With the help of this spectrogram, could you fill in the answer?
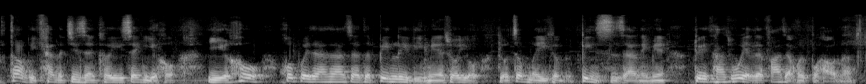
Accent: Taiwan; moved away as an adult; now in United States; 我是从台湾出生长大，然后来到美国

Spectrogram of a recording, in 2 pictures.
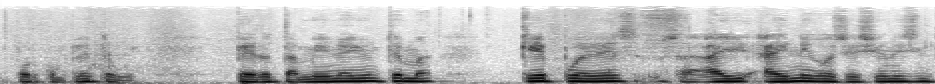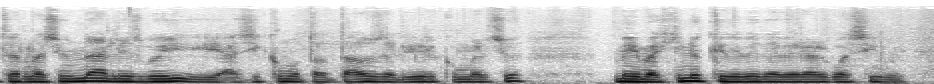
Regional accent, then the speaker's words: Mexico; soy legal aquí en México

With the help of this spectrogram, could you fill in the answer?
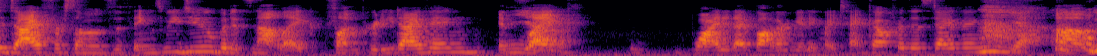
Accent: Springfield, Illinois, United States; moved away as an adult; also born or lived in New Orleans, Louisiana; now in Dauphin Island, Alabama, United States; I was born in Springfield, Illinois, which is flat and in the middle of nothing with no water

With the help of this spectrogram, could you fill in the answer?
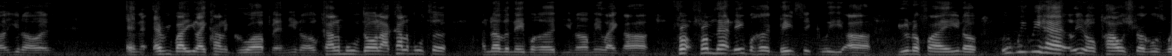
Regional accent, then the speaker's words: New York City, New York, United States; also born or lived in Far Rockaway, Queens / Jamaica, Queens; I moved from Far Rockaway, Queens to Jamaica, Queens.

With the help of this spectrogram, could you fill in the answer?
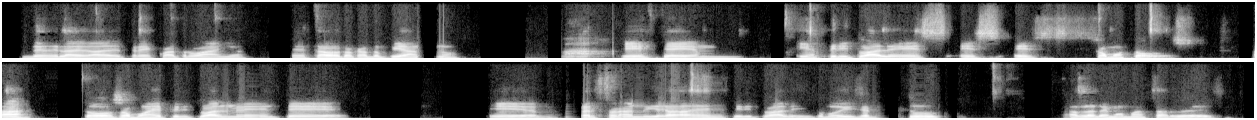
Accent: Caracas, Capital District, Venezuela; also born or lived in Tel Aviv, Israel / England / Bogotá, Colombia / India; al año me trajeron a Venezuela

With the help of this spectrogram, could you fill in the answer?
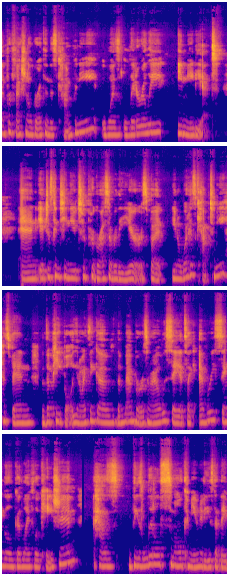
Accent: Toronto, Ontario, Canada; moved away as an adult; also born or lived in Ottawa; I was 18 years old and I moved to Ottawa from Toronto

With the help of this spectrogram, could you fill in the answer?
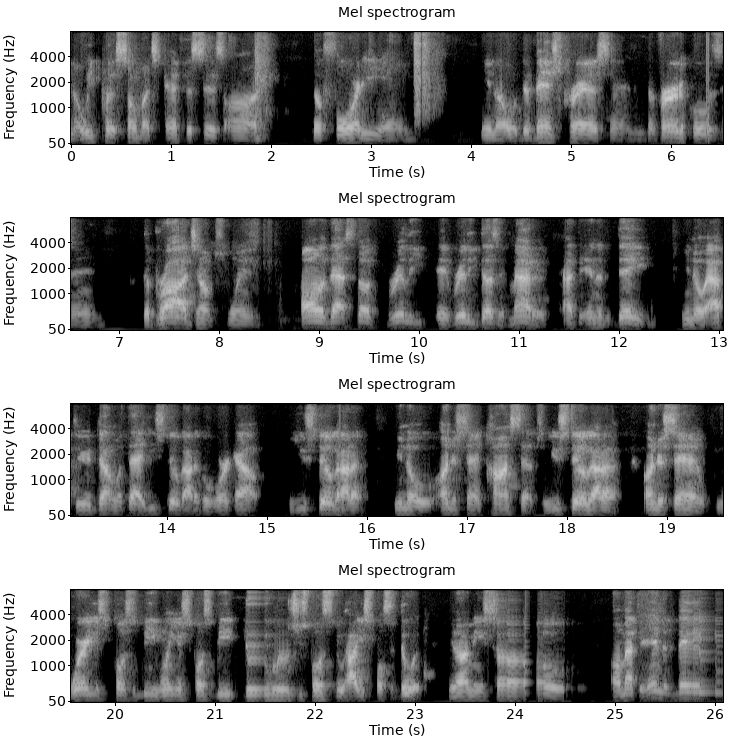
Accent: Tampa, Florida, United States; I'm from Tampa, Florida, and I take pride in my community

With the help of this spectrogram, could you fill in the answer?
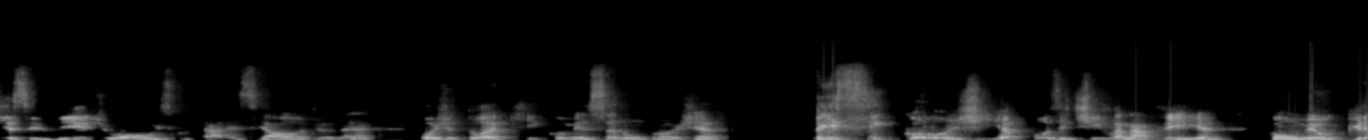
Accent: Minas Gerais, Brazil; sou mineirinho do interior de Minas

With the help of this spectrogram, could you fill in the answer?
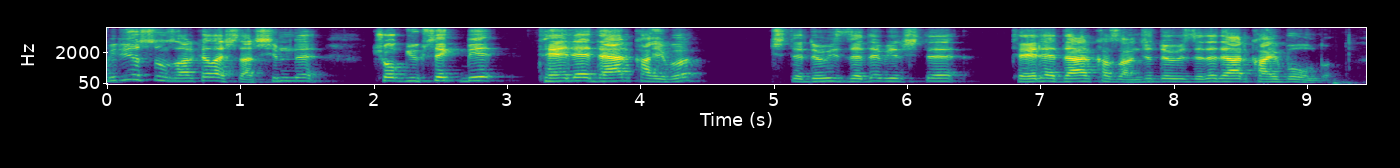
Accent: Turkey; Türküz biz

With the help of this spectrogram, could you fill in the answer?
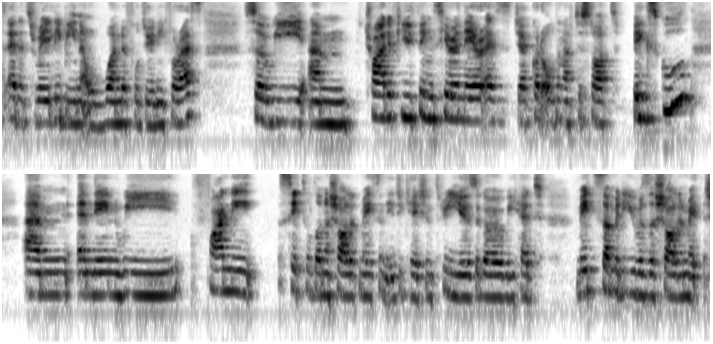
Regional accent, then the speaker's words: Johannesburg, Gauteng, South Africa; also born or lived in Pietermaritzburg; I was born in Pietermaritzburg, but my parents moved to Johannesburg, I think I was a year old, so really I'm a Joburger through and through.

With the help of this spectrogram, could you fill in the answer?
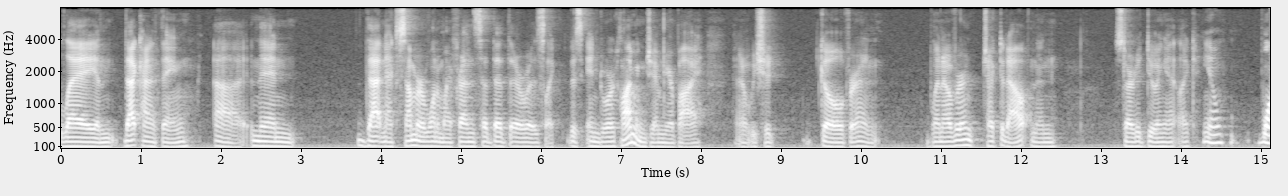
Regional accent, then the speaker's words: Centennial, Colorado, United States; I grew up in the Denver Centennial area

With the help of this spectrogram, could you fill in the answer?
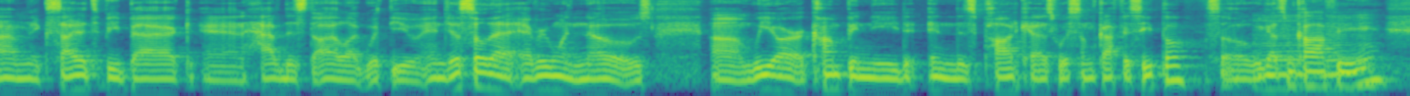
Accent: Georgia, United States; also born or lived in Los Angeles, California; I was born in Los Angeles, California, but I had my ties here in the South, in Georgia, and I got to experience it like my whole life.

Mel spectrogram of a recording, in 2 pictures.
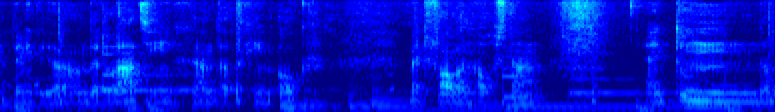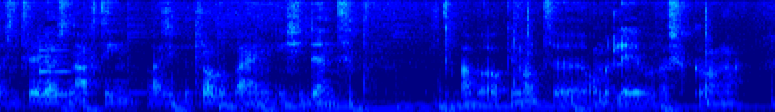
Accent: Bosnia & Herzegovina; Dutch is a second language; moved away as an adult; now in Netherlands; ik was 19 toen ik naar Nederland kwam uit Bosnië, 1993 was dat

